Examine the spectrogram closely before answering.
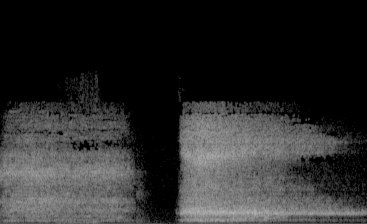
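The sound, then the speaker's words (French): One deep breath: a long, hissing inhale, a brief silent pause, then a slightly louder, drawn-out exhale, with no talking. “Allez, une respiration.”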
